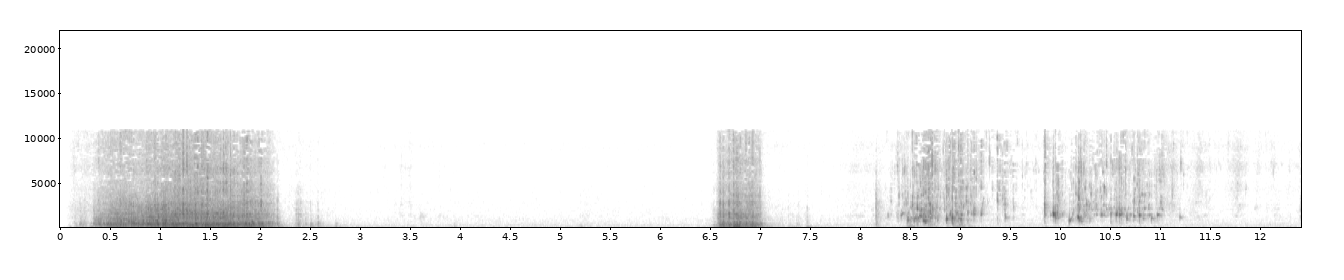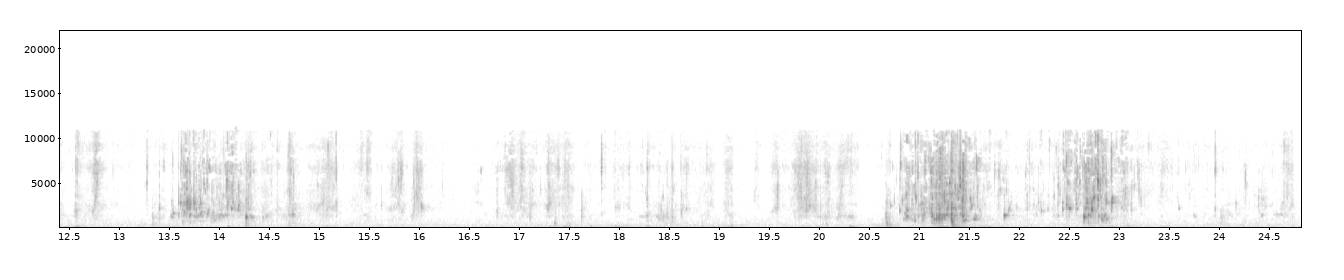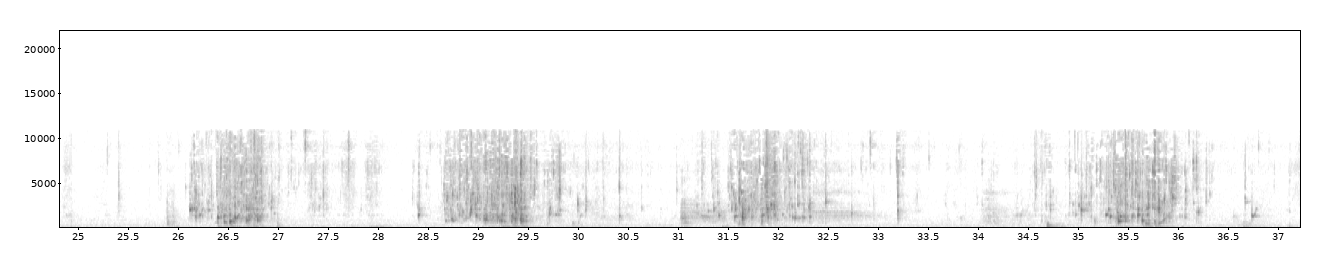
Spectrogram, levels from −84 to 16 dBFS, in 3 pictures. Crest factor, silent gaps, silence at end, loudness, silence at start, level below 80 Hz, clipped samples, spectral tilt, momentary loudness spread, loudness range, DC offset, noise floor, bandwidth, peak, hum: 28 dB; none; 0.45 s; -35 LUFS; 0.2 s; -62 dBFS; under 0.1%; -4 dB/octave; 27 LU; 21 LU; under 0.1%; -71 dBFS; 11.5 kHz; -12 dBFS; none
